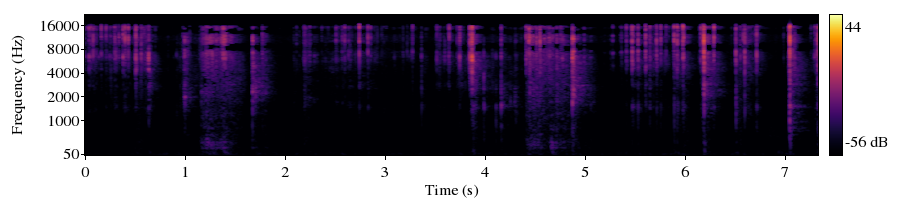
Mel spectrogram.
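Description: A utility knife blade carves and scrapes the scored surface of a solid oval brown bar of soap held in the palm, shaving it into flakes. Quiet, bright, crisp scratching and crackling come in many short cuts, with two longer rasping scrapes near 1.2 and 4.5 seconds.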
